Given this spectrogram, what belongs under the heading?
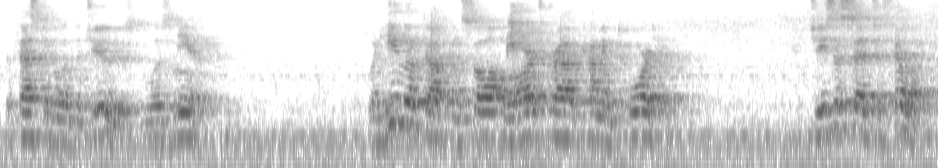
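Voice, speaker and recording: A soft-spoken male pastor reading scripture and preaching a sermon in a gentle, measured way in a large old church sanctuary. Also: a little high. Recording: echoey church hall from far off, noisy.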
